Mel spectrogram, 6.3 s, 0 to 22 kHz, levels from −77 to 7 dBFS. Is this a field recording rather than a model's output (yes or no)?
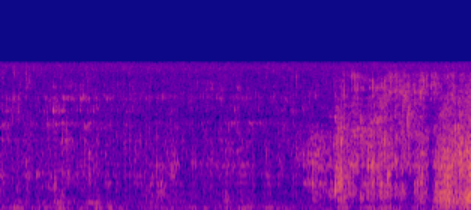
yes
